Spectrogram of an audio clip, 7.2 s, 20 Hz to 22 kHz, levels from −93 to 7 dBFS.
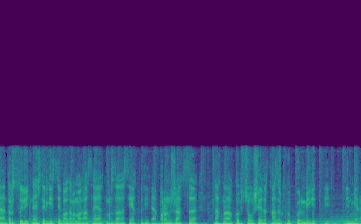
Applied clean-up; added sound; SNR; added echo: none; Bowed string instrument; 16 dB; none.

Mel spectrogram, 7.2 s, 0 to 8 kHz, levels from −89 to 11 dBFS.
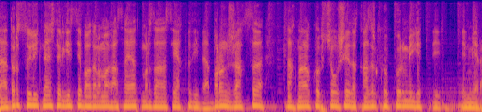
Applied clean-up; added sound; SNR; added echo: neural separator model SepFormer DNS4.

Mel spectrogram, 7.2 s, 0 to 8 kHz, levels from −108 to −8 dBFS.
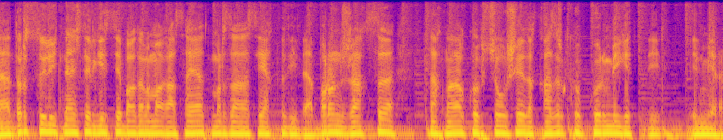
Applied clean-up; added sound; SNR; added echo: none; none; none; none.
